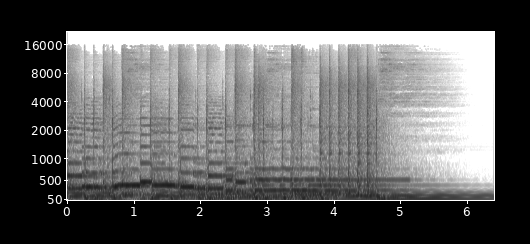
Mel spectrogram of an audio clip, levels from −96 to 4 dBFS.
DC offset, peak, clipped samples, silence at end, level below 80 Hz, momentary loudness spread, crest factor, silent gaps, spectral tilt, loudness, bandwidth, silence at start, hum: under 0.1%; -2 dBFS; under 0.1%; 0 s; -24 dBFS; 11 LU; 14 dB; none; -6.5 dB/octave; -15 LUFS; 16.5 kHz; 0 s; none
